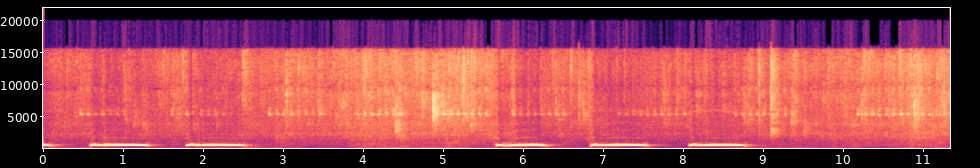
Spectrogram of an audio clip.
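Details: Clear-voiced spotted dove calls meant to draw in other doves: two low, level coos, a gap of about three seconds, then three more evenly spaced hollow notes.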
